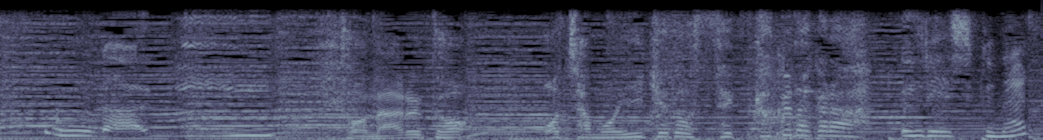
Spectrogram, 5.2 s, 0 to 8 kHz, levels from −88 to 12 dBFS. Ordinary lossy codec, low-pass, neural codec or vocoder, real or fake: none; 7.2 kHz; none; real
